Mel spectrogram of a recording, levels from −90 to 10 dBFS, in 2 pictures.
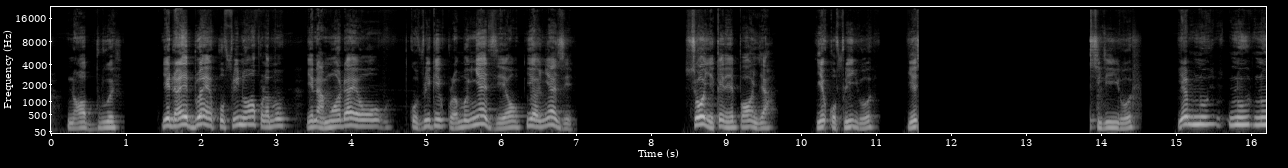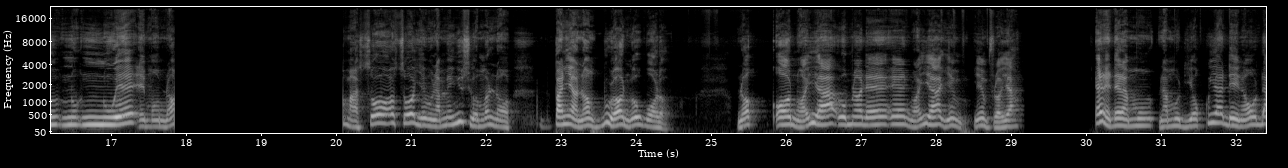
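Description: At 11.56 s and again at 17.84 s the speech halts in a rebuffering stall, silence for about 2.3 s and 2.2 s, then resumes exactly where it stopped, adding time without losing content.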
